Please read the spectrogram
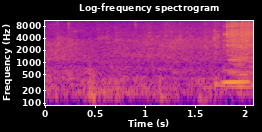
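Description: Low room noise of a large hall with no distinct sound. Near the end a man starts singing the national anthem unaccompanied.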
